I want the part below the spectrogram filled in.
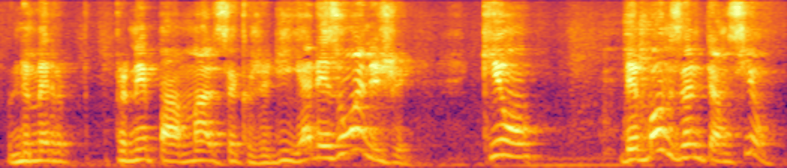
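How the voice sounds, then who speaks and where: A man's voice: fairly high pitch, expressive, moderate pace. A man whose first language is Ngomienne, giving a sweeping, oratorical speech at a conference. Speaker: conference speaker.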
